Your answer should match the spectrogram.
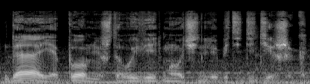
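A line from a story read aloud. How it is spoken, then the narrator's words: Grumbling. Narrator (Russian): проворчал Сергей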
